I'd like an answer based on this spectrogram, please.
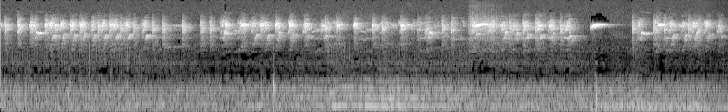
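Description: Insects trilling in the forest: a dense, fast-pulsing, high-pitched chorus with a couple of brief breaks.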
